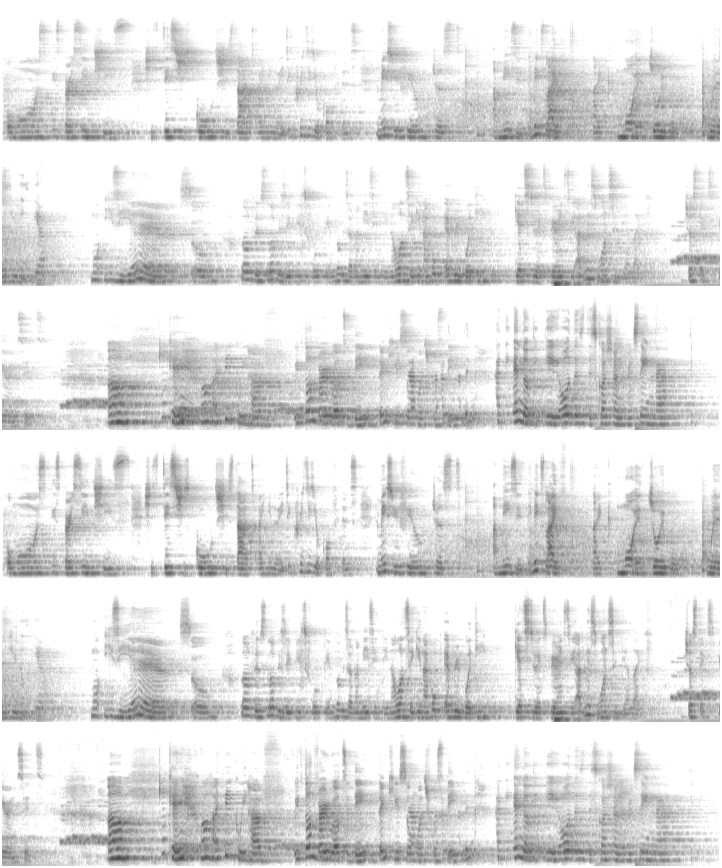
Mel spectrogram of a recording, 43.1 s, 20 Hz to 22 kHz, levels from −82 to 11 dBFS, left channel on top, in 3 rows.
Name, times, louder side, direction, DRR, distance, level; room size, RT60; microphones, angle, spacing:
voice 1, 0.1-9.0 9.8-11.2 11.8-12.0 12.3-13.6 14.1-14.9 16.1-24.1 24.6-27.3 28.0-29.5 29.9-30.5 30.8-38.2 38.6-38.7 41.0-41.2, right 3 dB, 35° right, 8 dB, 0.4 m, -33 dB
sound 1, 8.3-15.3, equal, ahead, 0.8 m, -48 dB
voice 2, 14.7-15.2 25.4-25.5 32.3-32.5 36.8-37.0 37.5-38.0 38.6-42.1, left 2 dB, 30° left, 7 dB, 0.5 m, -32 dB
sound 2, 27.7-29.0 29.8-31.4 32.0-33.2 34.0-35.2, right 1 dB, 80° right, 1.8 m, -43 dB
15.5 x 6.5 x 3.2 m, 2.5 s
head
